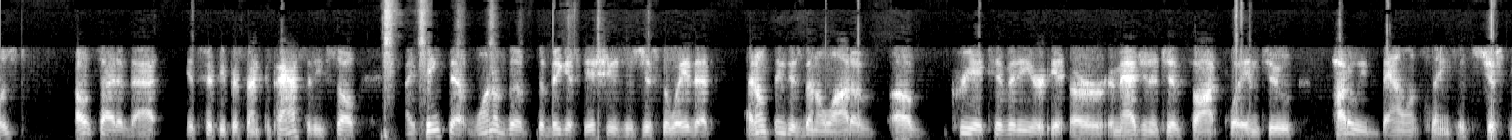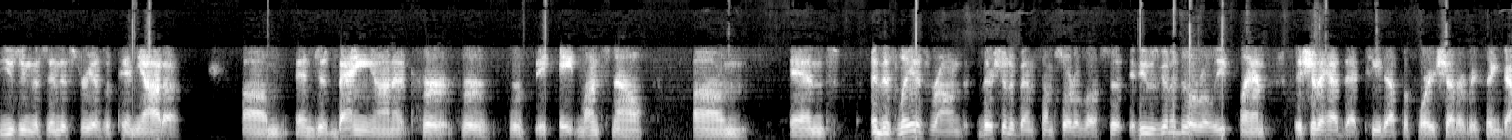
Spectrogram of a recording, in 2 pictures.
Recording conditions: phone line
